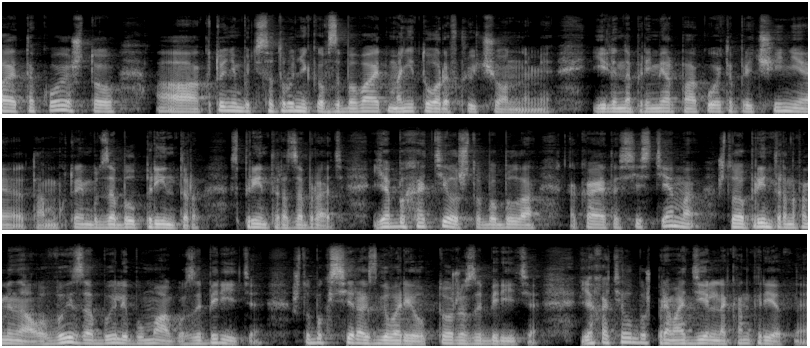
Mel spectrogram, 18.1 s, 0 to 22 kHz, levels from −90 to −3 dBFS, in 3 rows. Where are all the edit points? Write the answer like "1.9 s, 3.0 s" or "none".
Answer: 15.3 s, 16.9 s

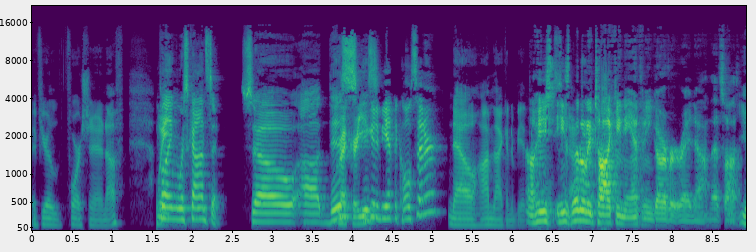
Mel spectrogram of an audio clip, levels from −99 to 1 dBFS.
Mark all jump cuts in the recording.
1.6 s

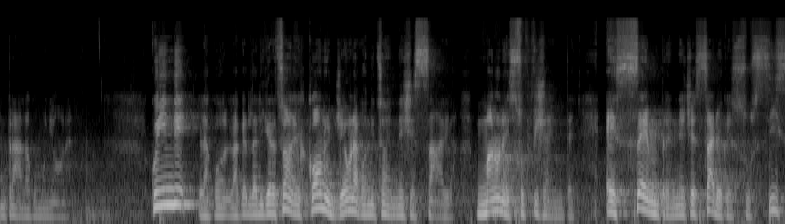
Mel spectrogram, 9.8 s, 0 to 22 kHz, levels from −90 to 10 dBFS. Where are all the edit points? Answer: none

